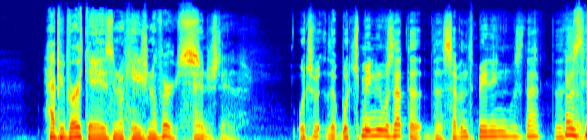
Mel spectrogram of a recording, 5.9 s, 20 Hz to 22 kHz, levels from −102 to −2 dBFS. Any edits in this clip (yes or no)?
no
